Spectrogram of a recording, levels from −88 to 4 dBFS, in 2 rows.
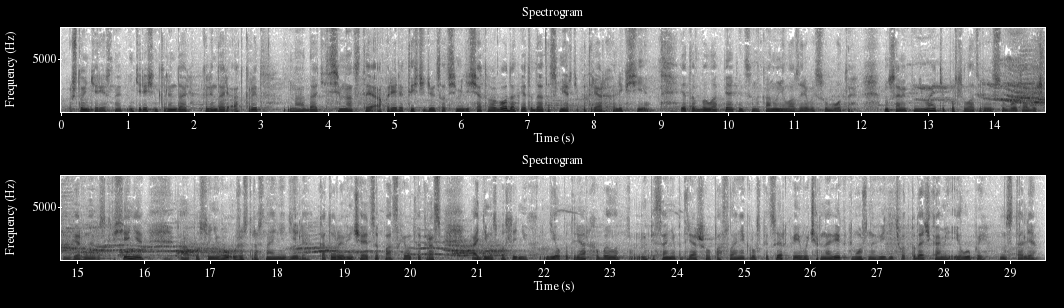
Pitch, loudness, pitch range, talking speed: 110 Hz, -15 LUFS, 100-120 Hz, 135 wpm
